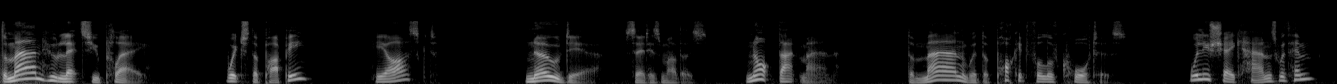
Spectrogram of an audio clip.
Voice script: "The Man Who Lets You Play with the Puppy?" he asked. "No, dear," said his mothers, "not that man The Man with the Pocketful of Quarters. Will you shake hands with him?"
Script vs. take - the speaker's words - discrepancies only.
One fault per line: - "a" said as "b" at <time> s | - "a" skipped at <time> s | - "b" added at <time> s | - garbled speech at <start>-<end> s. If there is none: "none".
- "with" said as "which" at 2.2 s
